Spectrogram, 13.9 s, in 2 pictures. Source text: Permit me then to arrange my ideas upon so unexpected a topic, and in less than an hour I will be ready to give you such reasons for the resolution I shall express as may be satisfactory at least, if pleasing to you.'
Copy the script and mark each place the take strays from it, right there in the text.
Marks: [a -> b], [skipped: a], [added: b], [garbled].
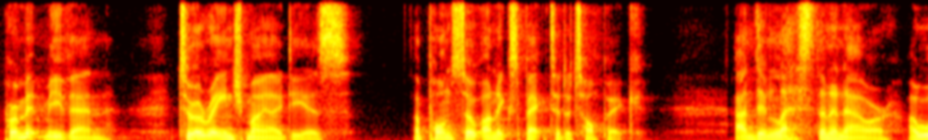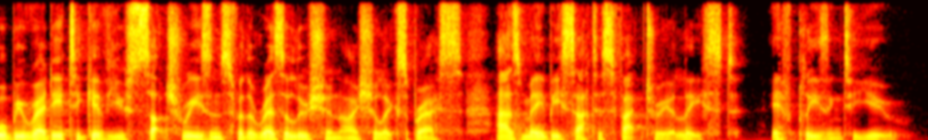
Permit me then to arrange my ideas upon so unexpected a topic, and in less than an hour I will be ready to give you such reasons for the resolution I shall express as may be satisfactory at least, if pleasing to you.'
